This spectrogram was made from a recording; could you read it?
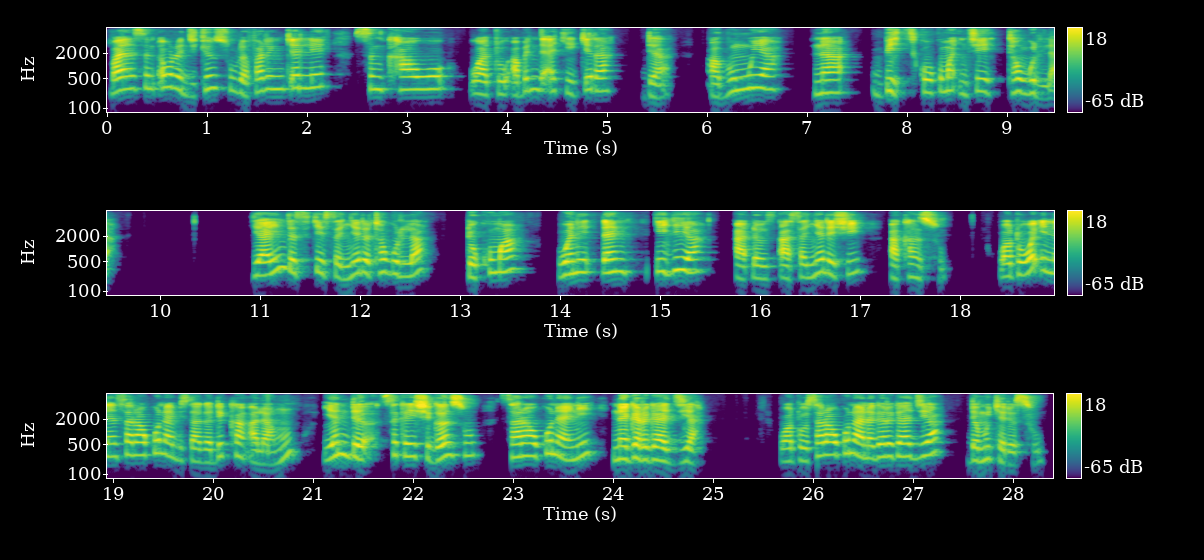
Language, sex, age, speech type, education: Hausa, male, 15-29, spontaneous, primary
